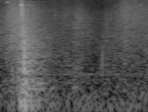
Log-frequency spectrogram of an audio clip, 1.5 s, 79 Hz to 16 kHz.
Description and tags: object falls (2)
Heavy bundle (linen) dropped near microphone on concrete floor. With imagination, it could sound like a body falling to the ground.
Recorded with AKG condenser microphone M-Audio Delta AP
thud, crash, foley, soundeffect, linen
